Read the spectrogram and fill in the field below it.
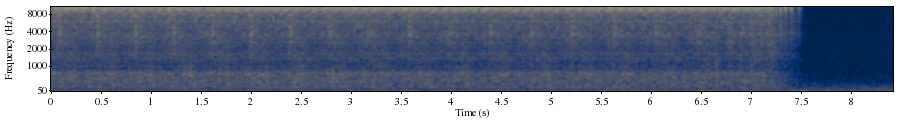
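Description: A spoon stirs and scrapes in a glass bowl.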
